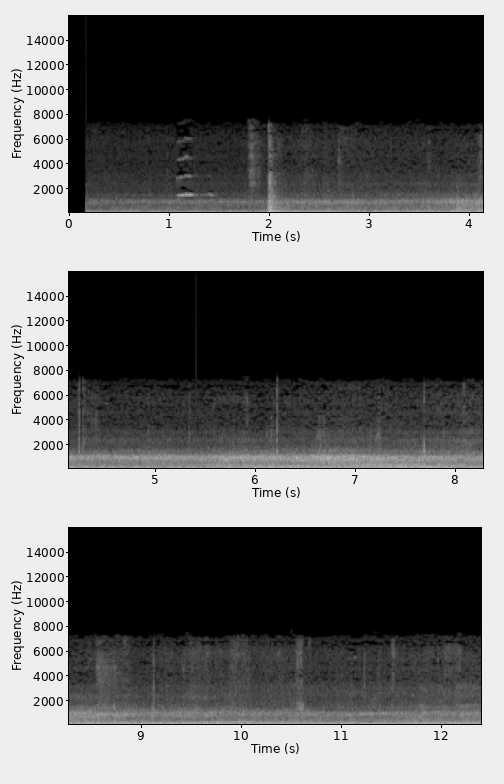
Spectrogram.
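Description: Steady street traffic noise, with one sharp thump about two seconds in.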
